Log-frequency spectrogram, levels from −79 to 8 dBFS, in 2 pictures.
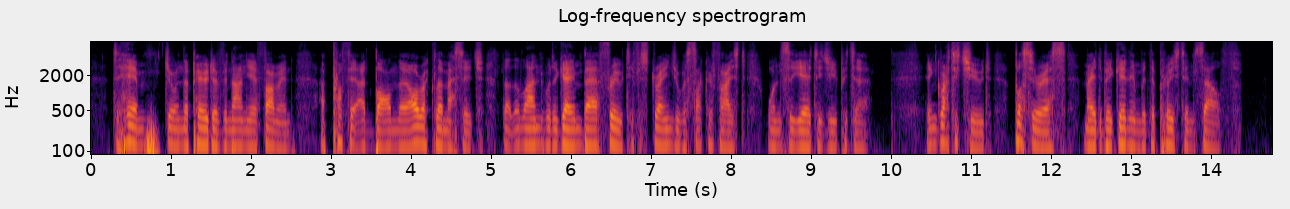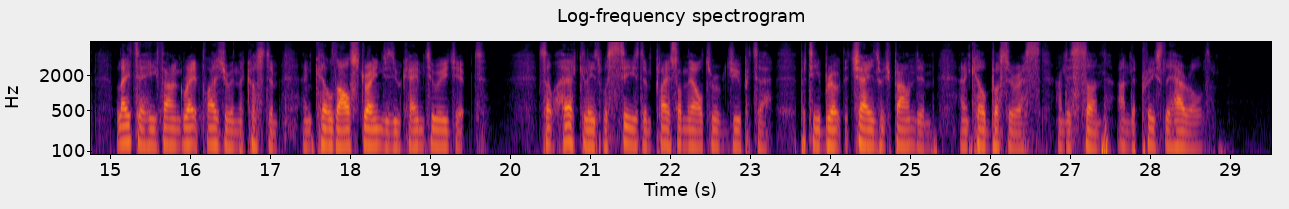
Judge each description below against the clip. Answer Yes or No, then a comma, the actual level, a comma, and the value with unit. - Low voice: Yes, low, 115 Hz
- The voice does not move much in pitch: Yes, narrow, 1.8 semitones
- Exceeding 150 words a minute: Yes, average, 180 wpm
